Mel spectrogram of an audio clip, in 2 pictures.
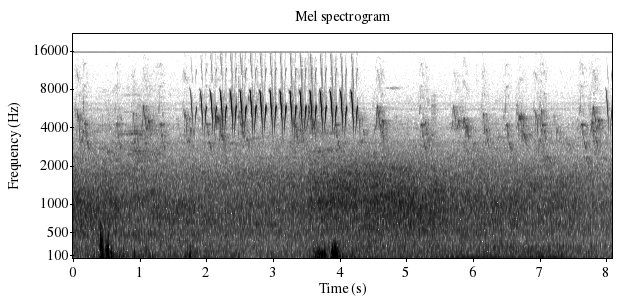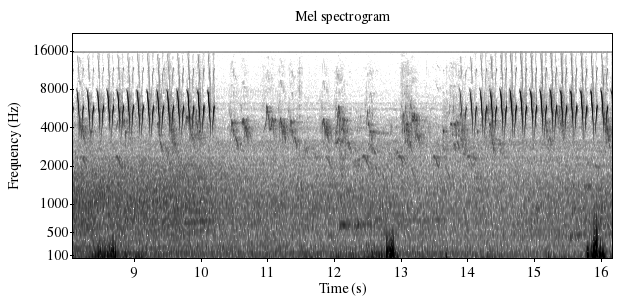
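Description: Songbirds in a garden: one bird repeats a fast, even trill of high notes three times, each lasting about two seconds, over scattered short chirps from other birds. A few dull low thumps fall in between.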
